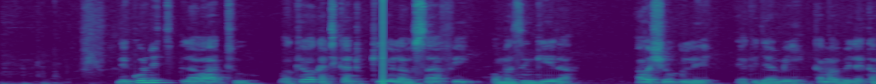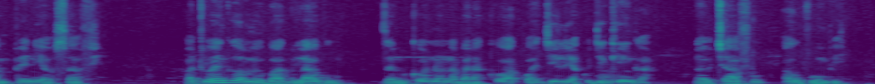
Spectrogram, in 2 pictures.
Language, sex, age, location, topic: Swahili, male, 18-24, Kisii, health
